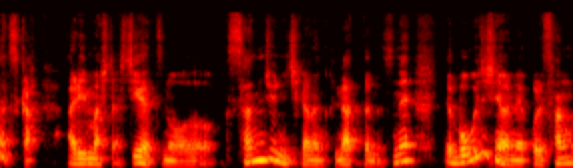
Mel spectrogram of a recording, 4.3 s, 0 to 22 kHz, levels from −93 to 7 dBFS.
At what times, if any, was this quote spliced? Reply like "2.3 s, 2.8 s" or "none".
1.6 s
